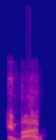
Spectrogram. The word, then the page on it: imbibe: Indian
